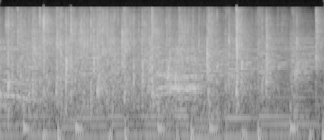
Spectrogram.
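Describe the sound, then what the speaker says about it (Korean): Audience applause at a village yut-nori festival in Korea, quick claps over a loud rhythmic music bed with crowd noise, fairly close and continuous. "박수."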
